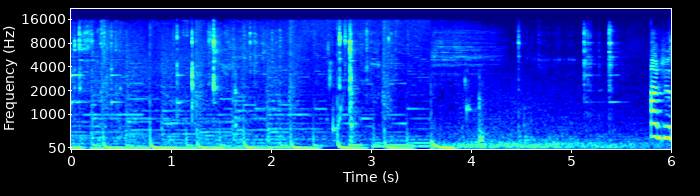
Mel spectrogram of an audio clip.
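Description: A plastic measuring spoon stirring borax into water in a glass bowl, rapidly clinking and scraping against the glass for about four seconds before stopping. Music plays underneath.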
